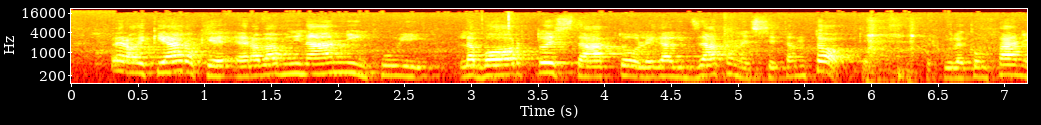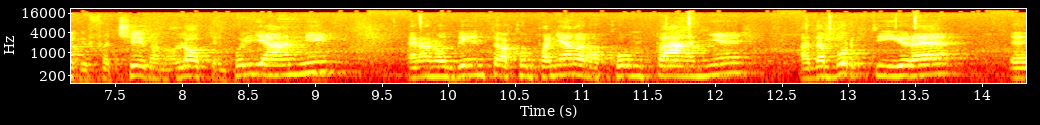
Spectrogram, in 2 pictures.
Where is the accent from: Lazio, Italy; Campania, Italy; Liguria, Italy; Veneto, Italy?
Veneto, Italy; Vicenza; non sono bolognese, sono una vicentina e appartengo a quella parte dell'autonomia operaia vicentina processata col 7 aprile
